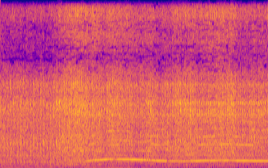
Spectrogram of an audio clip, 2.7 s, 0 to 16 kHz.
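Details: 1999 VW ALH TDI diesel, smoking: clear whistle near 800 Hz rising and sagging with revs over the diesel roar; owner thinks it is the turbo, unconfirmed; whistle when revved.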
